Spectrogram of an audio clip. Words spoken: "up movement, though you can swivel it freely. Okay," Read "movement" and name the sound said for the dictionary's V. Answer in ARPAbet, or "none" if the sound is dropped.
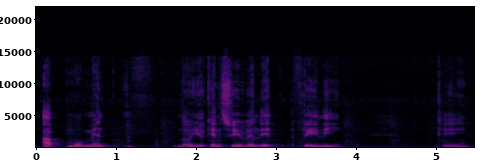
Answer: none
